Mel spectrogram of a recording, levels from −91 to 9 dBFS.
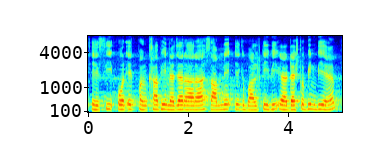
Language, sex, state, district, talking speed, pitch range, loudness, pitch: Hindi, male, Jharkhand, Ranchi, 190 wpm, 165-180 Hz, -16 LUFS, 175 Hz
